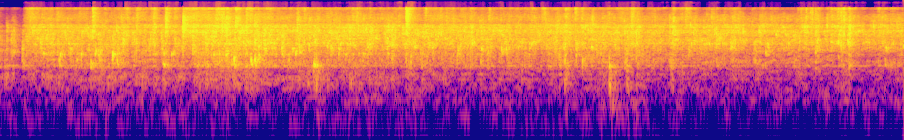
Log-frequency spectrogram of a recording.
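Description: Green chilies and garlic frying in hot oil in a home kitchen, a steady loud sizzling hiss with scattered crackles that continues without pause, close up and alone.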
